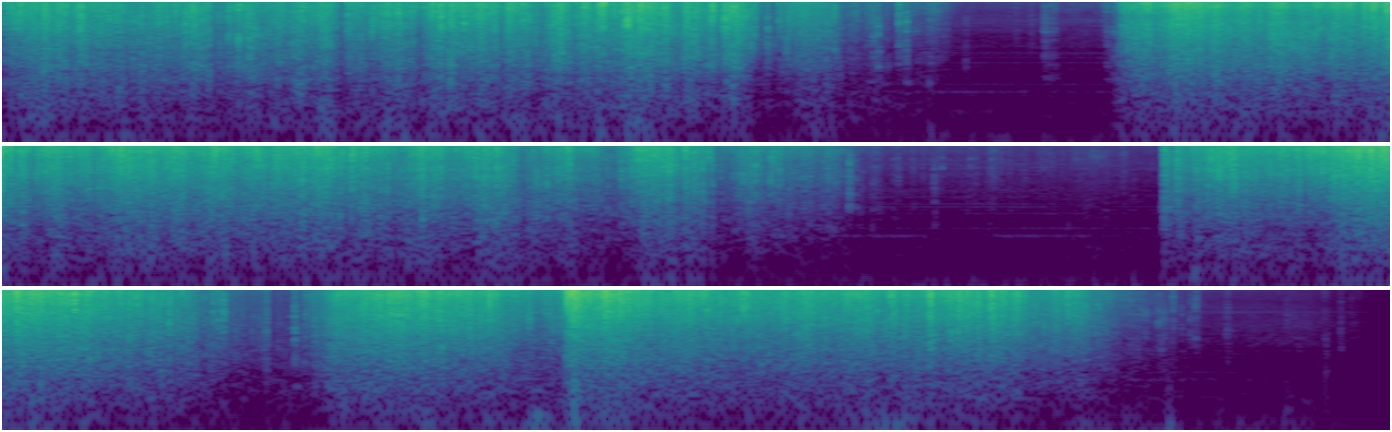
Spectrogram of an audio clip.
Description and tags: Rustling Packing Paper
Rustling around and crushing packing paper.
